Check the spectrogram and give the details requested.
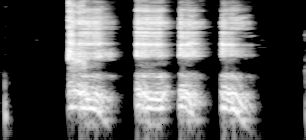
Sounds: Throat clearing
